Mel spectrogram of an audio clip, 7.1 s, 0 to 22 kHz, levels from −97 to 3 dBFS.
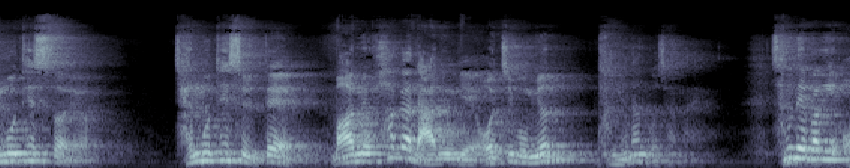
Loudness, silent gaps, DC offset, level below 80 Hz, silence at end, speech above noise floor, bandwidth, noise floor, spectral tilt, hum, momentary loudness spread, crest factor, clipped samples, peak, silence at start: -26 LUFS; none; under 0.1%; -68 dBFS; 0 s; 41 dB; 15 kHz; -66 dBFS; -4 dB/octave; none; 16 LU; 18 dB; under 0.1%; -10 dBFS; 0 s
